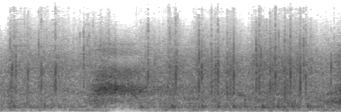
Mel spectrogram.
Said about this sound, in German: Auch im weitläufigen Shanghai Stadium hätten die rot gekleideten Ultras des Vereins SIPG wieder ihre Lieder gesungen. Rhythmischer Applaus, riesige Fahnen, aufwendige Choreografien. So wie bei jedem Heimspiel in den vergangenen Jahren.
